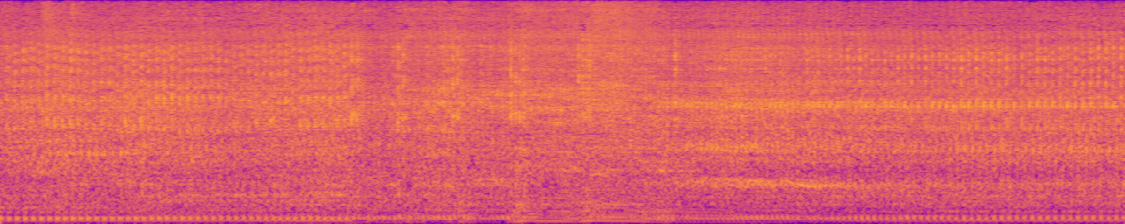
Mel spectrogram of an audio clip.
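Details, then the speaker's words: Yamaha NMAX scooter idling: loud rapid metallic top-end ticking, from scored piston and cylinder block. "untuk ngeleteknya ini apa dari pelatuk apa dari blok seharnya pistonnya udah mengalami luka gitu ya kita nyalain dulu Nah untuk Suaranya kayak gini bang tuh parah"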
